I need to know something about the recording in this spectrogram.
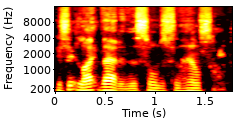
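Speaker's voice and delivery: usual speaking voice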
